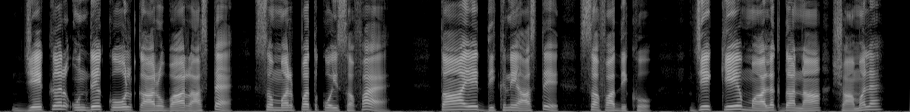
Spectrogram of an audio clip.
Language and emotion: Dogri, neutral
